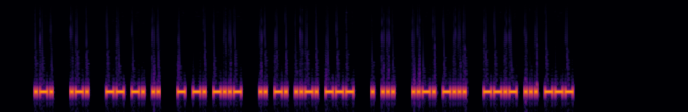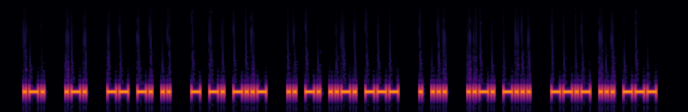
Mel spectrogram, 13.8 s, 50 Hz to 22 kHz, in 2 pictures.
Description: Morse code, heard as a keyed tone, about 49 wpm, 700 Hz. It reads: R R MNI TNX INFO ES FB QSO R R MNI TNX INFO ES FB QSO
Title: Speed-Racing Common QSO Phrases - 40wpm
